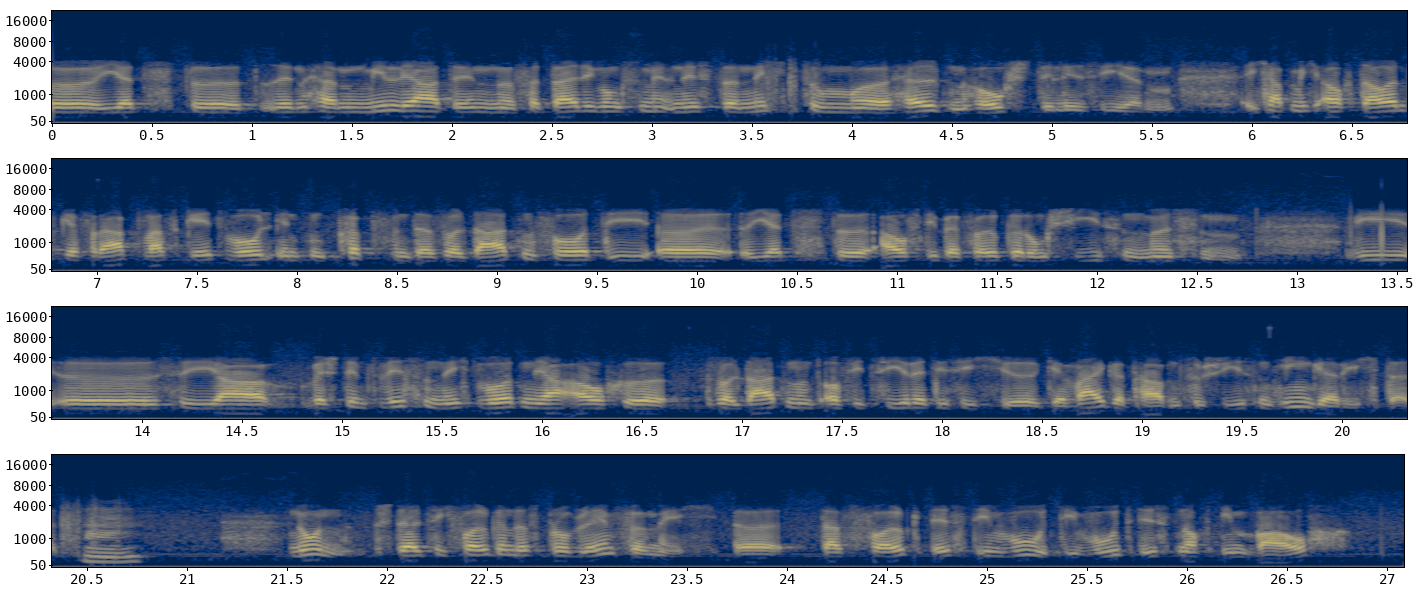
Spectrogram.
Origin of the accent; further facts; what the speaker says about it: Timișoara, Timiș County, Romania; Ich komme aus Temeswar und ich kenne die Situation dort.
